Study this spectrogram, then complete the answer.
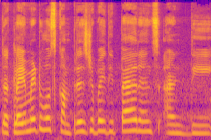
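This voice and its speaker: A woman's voice over noticeable background noise. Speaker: student speaker. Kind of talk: prepared speech. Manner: halting.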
